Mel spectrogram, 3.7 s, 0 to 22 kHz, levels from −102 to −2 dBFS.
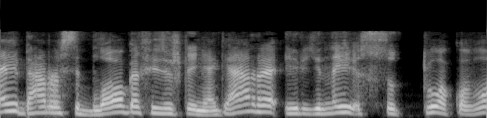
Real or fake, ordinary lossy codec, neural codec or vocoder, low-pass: fake; MP3, 64 kbps; codec, 16 kHz in and 24 kHz out, 1.1 kbps, FireRedTTS-2 codec; 7.2 kHz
